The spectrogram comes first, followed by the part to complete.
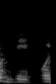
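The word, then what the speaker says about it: depot: तो पहला स्पेलिंग मैं जो लिख रहा हूँ, जैसे मान लीजिए आपको डीपो लिखना है, तो डीपो का डीपीओ आपको देखने से लगता है, लेकिन नहीं, इसमें टी साइलेंट रहता है, ठीक है ना।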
